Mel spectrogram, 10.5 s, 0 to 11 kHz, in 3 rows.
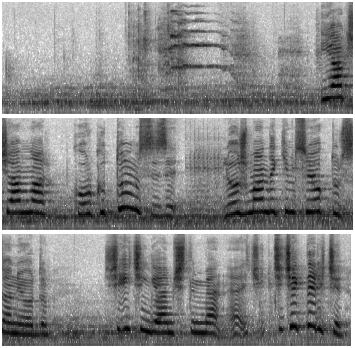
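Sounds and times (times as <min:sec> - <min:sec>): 
low steady hum: 0:00.0 - 0:10.5
door swinging open with squeaky hinge creak: 0:01.3 - 0:03.1, 0:05.4 - 0:05.9
speech: 0:03.2 - 0:10.5.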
